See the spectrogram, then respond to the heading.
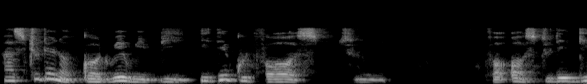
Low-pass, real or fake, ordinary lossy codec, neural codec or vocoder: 5.4 kHz; real; none; none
